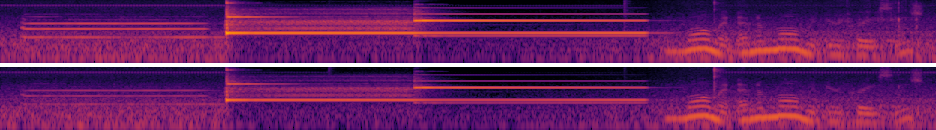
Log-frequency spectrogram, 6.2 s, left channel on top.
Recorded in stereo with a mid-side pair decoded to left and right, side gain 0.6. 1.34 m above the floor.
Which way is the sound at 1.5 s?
30° left.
